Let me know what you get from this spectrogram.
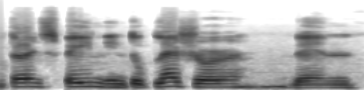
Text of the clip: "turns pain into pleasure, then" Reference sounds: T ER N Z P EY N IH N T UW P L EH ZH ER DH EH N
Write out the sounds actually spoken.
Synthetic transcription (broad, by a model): T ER N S P EY N IH N T UW P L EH SH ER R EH N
